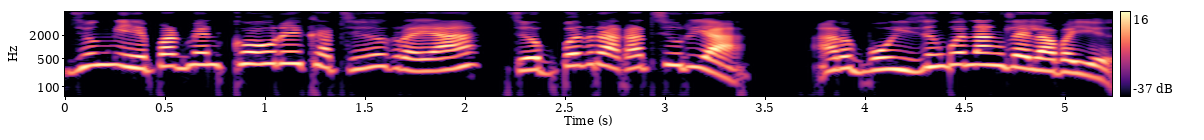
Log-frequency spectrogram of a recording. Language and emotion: Bodo, angry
